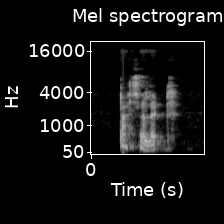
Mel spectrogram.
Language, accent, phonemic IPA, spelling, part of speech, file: English, Southern England, /ˈbæsɪlɪk/, basilic, noun, LL-Q1860 (eng)-basilic.wav
- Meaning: A basilica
